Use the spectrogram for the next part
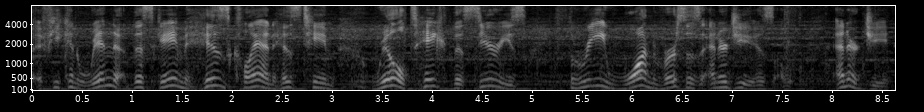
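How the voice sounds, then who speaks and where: A man casually commenting on a live strategy game match, rambling a little and chuckling at himself. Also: mid-range voice. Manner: rambling, self-deprecating, chuckles often. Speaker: game caster.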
